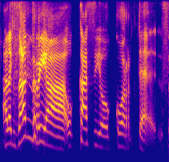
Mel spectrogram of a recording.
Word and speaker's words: Alexandria Ocasio-Cortez: I can't even say it right because my tongue is not letting me trill my R's. Okay. – Yes. – I took Spanish. Alexandria Ocasio-Cortez. Okay, yes. There we go.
